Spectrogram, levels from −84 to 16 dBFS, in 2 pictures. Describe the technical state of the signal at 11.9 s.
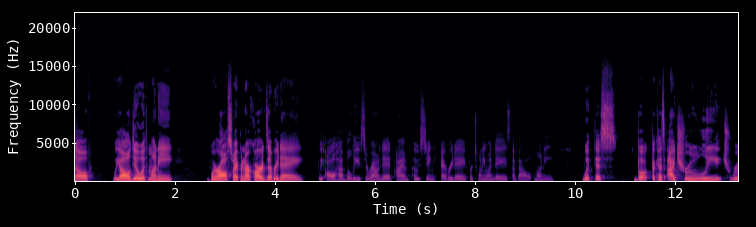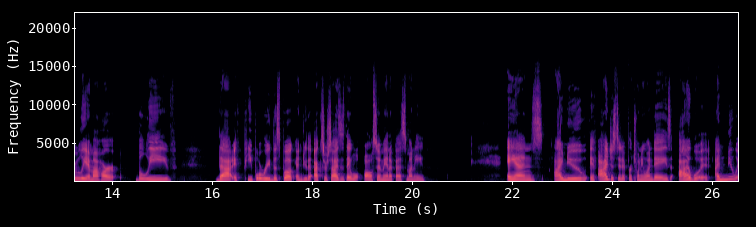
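At 11.9 s the speech signal is intact, with no technical fault present at that moment.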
